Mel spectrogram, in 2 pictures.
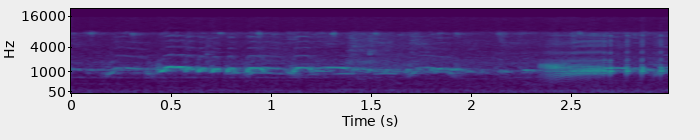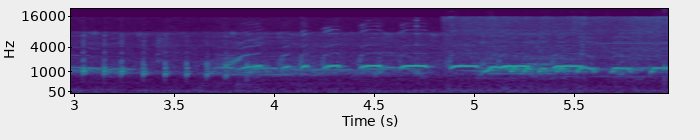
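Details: Local Indonesian zebra dove with a loud voice, singing freely as a lure to make other zebra doves answer and to stir their arousal; a mid-pitched series of short rolling coos, stuttering staccato bursts, then clear repeated cooing notes.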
